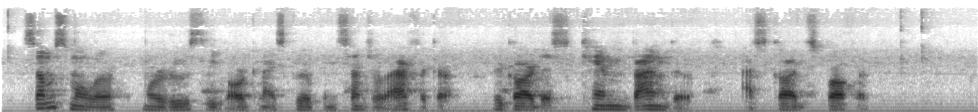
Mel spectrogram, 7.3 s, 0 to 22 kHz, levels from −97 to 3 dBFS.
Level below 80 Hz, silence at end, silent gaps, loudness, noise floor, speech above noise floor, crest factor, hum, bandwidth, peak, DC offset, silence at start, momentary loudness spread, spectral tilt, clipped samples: -48 dBFS; 0.55 s; none; -22 LUFS; -48 dBFS; 26 dB; 22 dB; none; 16 kHz; -2 dBFS; under 0.1%; 0.2 s; 11 LU; -5.5 dB/octave; under 0.1%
